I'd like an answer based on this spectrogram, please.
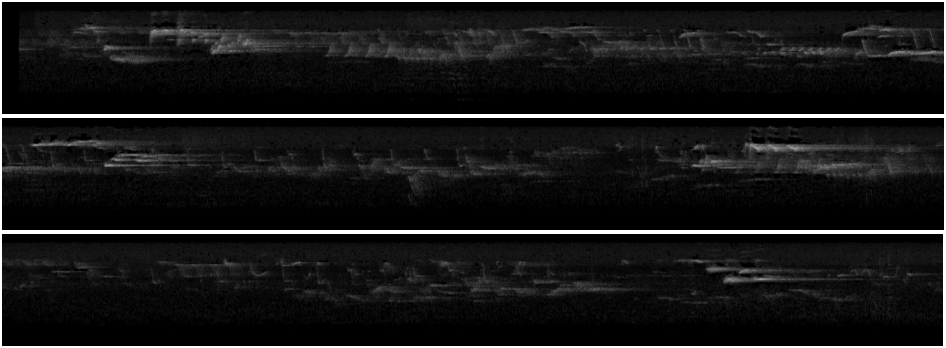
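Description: Several songbirds singing, a mix of quick chirps, trills and whistles. The song swells loudest about two, nine to ten, seventeen and twenty-six seconds in.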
